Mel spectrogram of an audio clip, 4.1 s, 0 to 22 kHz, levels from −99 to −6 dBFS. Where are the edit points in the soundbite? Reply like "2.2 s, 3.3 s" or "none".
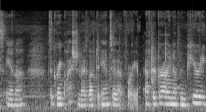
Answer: none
